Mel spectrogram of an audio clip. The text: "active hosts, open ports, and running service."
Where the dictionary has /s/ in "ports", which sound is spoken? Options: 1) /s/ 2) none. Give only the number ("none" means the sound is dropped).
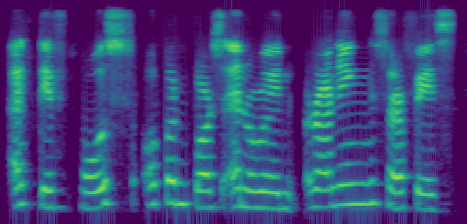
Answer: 1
